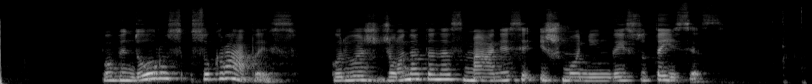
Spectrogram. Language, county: Lithuanian, Šiauliai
